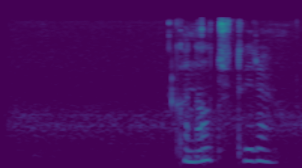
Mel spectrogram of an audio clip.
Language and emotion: Russian, neutral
